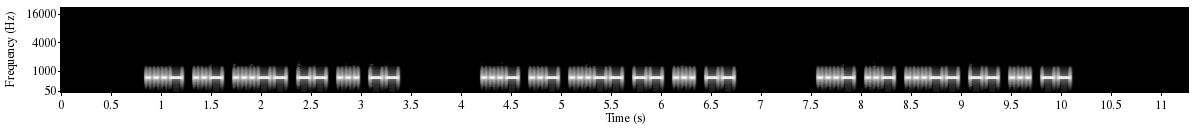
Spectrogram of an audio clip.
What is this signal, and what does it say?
Morse code, heard as a keyed tone, about 30 wpm, 700 Hz. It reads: VU3MSM VU3MSM VU3MSM
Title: DXCC-100 Call Signs - 6 Characters - Repeated 3x - 30wpm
